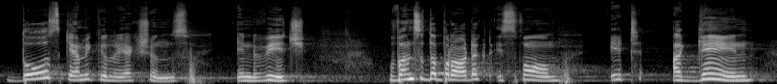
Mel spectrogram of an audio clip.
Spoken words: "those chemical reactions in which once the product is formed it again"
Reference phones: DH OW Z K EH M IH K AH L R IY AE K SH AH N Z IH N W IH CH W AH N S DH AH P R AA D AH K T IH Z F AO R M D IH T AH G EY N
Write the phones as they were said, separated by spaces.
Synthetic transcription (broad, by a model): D OW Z K EH M IH K AH L R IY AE K SH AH N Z IH N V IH CH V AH N S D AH P R AA D AH K T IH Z F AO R M IH T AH G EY N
